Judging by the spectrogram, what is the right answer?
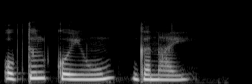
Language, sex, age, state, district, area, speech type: Kashmiri, female, 30-45, Jammu and Kashmir, Kulgam, rural, spontaneous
